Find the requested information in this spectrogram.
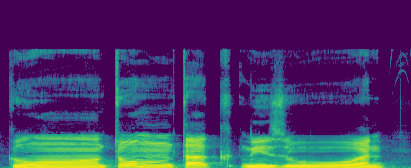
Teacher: mim mati bertemu dengan ta jelas terang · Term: izhar syafawi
